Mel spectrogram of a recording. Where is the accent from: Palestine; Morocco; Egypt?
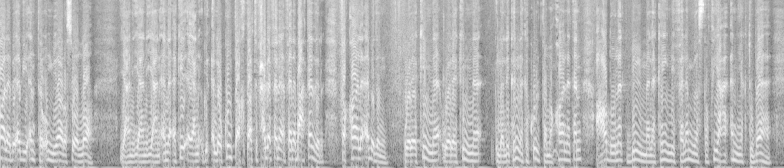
Egypt; وأحيانا بنحس ان احنا وصلنا اللي بيسموها كده بلغتنا كمصريين لحارة سد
